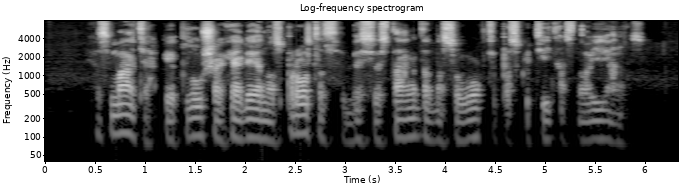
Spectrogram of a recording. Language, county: Lithuanian, Panevėžys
